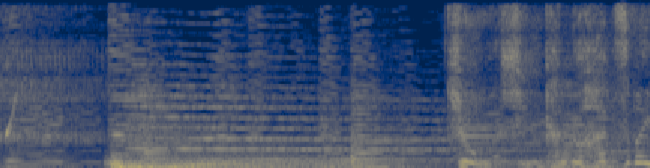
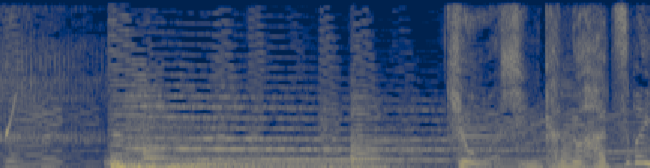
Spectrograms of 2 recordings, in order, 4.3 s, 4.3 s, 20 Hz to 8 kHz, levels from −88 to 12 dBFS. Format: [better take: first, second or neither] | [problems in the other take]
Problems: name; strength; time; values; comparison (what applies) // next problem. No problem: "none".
second | room echo; dies away in 0.7 s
